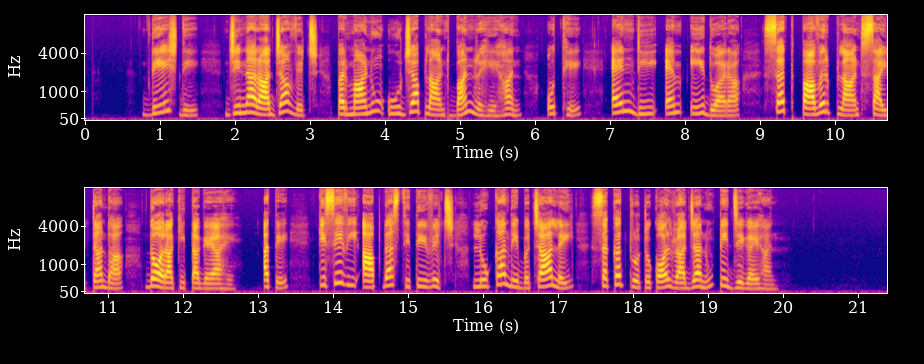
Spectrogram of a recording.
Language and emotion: Punjabi, neutral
